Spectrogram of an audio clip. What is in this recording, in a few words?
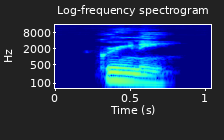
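"greenie", Australian English; pronunciations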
